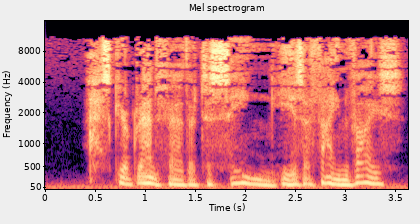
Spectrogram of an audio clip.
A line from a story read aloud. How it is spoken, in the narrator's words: father whispered in my ear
